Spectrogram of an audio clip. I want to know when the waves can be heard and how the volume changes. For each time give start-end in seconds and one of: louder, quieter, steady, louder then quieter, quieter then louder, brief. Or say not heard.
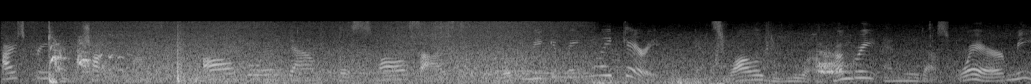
0.0-10.2 quieter.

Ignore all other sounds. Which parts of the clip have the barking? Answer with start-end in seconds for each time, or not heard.
0.5-1.9, 8.1-8.6.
